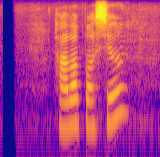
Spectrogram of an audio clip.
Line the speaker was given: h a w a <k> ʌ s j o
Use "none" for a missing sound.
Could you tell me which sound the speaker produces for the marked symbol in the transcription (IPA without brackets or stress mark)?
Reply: p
